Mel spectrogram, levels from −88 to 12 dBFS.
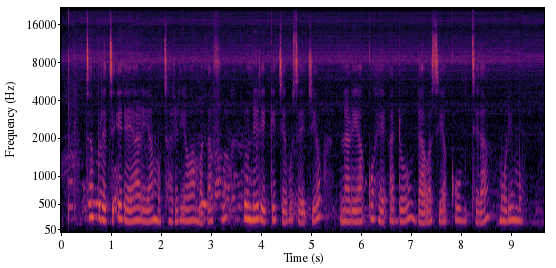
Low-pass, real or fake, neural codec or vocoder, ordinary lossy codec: none; real; none; none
